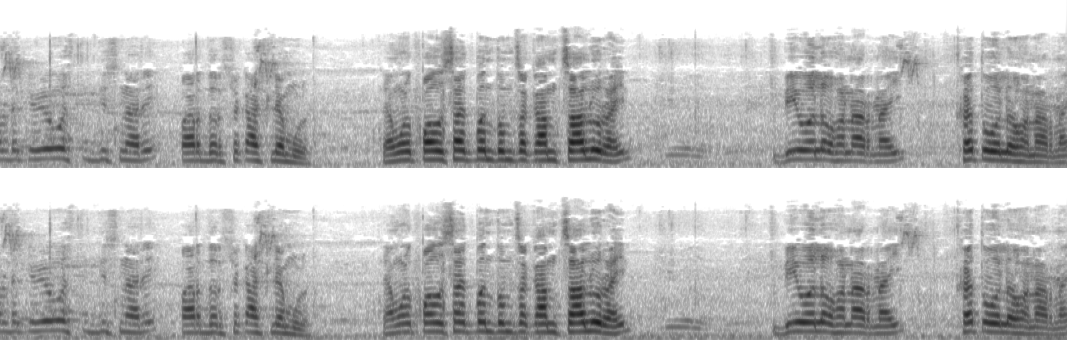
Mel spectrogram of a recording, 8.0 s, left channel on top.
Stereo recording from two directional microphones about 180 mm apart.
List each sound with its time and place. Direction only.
0.0 s a man's voice: 20° left (ahead or behind)
1.0 s a man's voice: 50° left (ahead or behind)
2.9 s a man's voice: 70° left (ahead or behind)
3.4 s a man's voice: 45° left (ahead or behind); by 4.6 s 15° left (ahead or behind)
5.8 s a man's voice: centre (ahead or behind)
7.2 s a man's voice: 45° left (ahead or behind)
